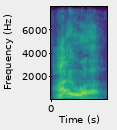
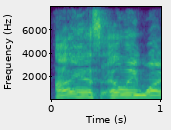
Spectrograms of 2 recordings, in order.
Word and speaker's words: Islay: the way it's pronounced Isla i s l a y is Isla if you say islay or Isley we can't be friends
